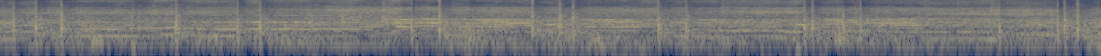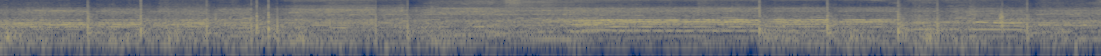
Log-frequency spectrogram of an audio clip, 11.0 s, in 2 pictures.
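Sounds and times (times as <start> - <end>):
fireworks bursting and crackling: 0.0 - 11.0
music with held notes: 0.0 - 11.0.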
